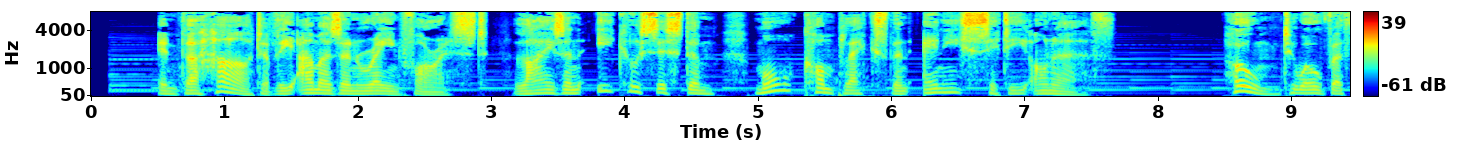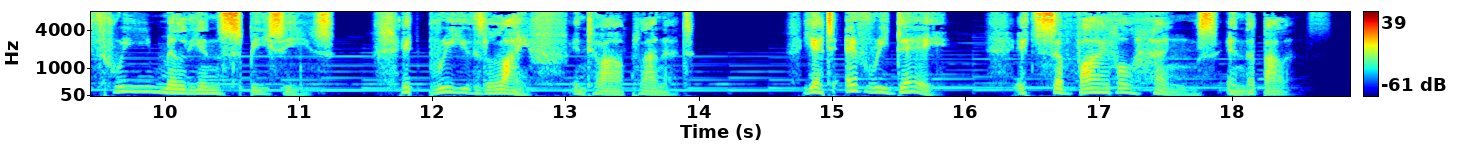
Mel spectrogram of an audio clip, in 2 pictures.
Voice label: narration, Englisch - England, Männlich Mittleres Alter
